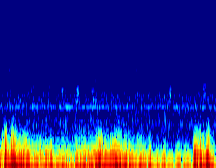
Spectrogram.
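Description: Pen writing on a paper notebook page, a run of short scratching strokes over an uneven low rumble.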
